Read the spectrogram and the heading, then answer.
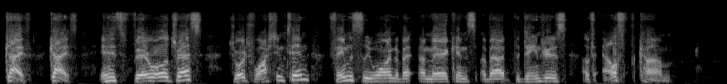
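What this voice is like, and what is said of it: Excited delivery. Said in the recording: “your accent is excited.”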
